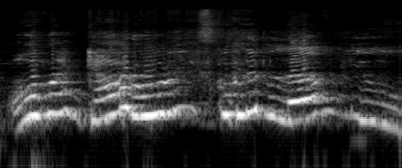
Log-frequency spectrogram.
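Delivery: very high, loud breathless squeal; hyperventilating jubilation. Acted. Echoing the jubilant elf.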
